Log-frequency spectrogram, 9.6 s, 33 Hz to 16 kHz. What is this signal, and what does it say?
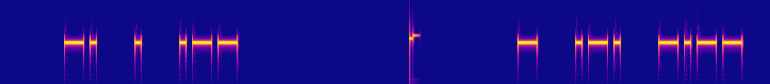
Morse code, heard as a keyed tone, about 15 wpm, spaced as for 11 wpm, 700 Hz. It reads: NEW TRY
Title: 2x Character Spacing - Top 200 Words - 15wpm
